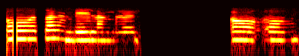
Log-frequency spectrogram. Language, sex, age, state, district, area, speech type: Bodo, female, 18-30, Assam, Baksa, rural, conversation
